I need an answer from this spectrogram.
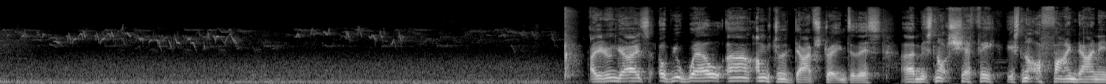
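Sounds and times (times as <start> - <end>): small birds chirping: 0.0 - 6.5
low outdoor hum: 0.0 - 9.3.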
